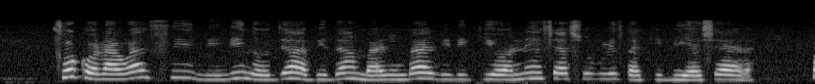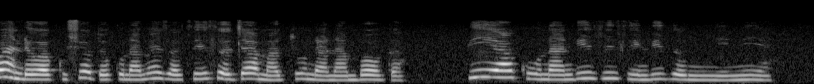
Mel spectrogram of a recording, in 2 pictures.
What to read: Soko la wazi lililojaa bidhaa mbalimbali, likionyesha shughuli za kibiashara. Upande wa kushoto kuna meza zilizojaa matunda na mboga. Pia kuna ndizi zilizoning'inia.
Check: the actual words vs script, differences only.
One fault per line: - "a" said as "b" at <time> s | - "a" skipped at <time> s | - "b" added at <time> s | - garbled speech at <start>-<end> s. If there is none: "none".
none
